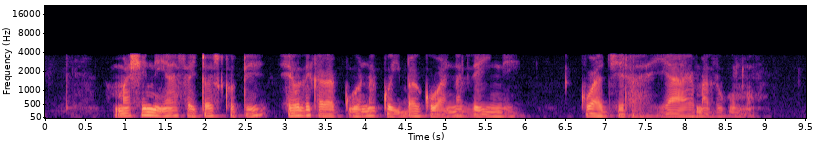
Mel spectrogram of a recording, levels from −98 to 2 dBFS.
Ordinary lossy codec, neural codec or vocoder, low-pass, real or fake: none; vocoder, 44.1 kHz, 128 mel bands, Pupu-Vocoder; 3.6 kHz; fake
